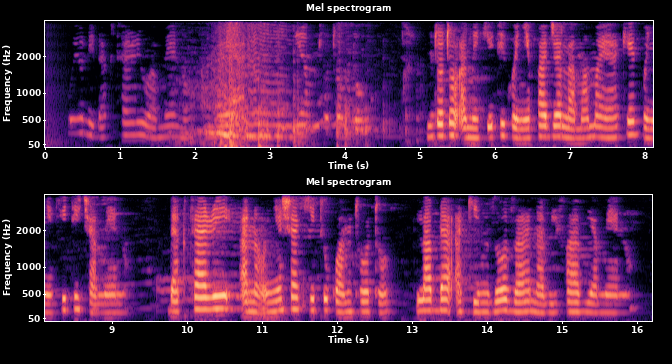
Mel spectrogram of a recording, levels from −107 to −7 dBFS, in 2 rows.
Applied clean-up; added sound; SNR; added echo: classical method WPE with log-MMSE.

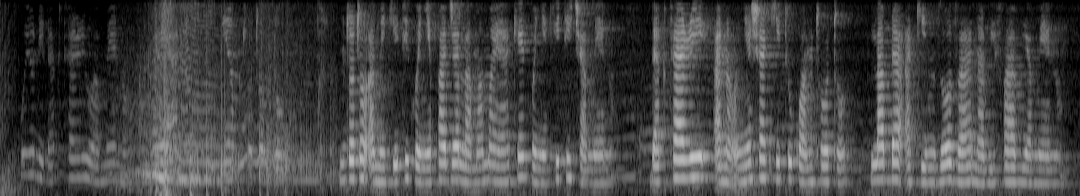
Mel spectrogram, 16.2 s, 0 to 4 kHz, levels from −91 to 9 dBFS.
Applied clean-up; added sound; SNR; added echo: none; Race car, auto racing / Accelerating, revving, vroom; 14 dB; reverberation time 0.8 s.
